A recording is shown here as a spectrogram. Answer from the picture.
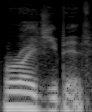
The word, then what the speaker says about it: Roy G. Biv: Oh, is that how it's pronounced? – Roy G. Biv, yeah.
